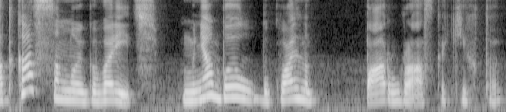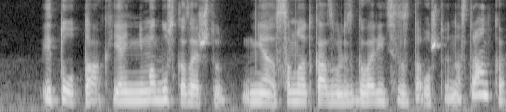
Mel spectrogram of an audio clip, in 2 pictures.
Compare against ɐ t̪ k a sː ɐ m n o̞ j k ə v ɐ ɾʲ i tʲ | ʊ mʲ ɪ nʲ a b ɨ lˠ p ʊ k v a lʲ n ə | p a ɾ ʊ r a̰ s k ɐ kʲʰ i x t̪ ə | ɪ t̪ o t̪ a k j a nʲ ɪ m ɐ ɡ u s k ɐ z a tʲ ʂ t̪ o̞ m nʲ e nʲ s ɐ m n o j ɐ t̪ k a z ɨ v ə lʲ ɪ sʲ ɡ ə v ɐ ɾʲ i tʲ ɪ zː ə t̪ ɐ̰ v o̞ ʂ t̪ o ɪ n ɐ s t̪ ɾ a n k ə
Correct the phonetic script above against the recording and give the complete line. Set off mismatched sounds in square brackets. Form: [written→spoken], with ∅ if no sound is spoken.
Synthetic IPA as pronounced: ɐ t̪ k a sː ɐ m n o̞ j [k→ɡ] ə v ɐ ɾʲ i tʲ | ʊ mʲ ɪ nʲ a b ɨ lˠ [p→b] ʊ k v a lʲ n ə | p a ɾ ʊ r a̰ s k ɐ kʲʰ i x t̪ ə | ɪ t̪ o t̪ a k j a nʲ ɪ m ɐ ɡ u s k ɐ z a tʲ ʂ t̪ o̞ m nʲ e [nʲ→∅] s ɐ m n o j ɐ t̪ k a z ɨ v ə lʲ ɪ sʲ ɡ ə v ɐ ɾʲ i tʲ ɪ zː ə t̪ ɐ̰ v o̞ ʂ t̪ o ɪ n ɐ s t̪ ɾ a n k ə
